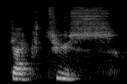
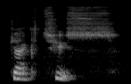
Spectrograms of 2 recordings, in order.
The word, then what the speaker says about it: cactus: Next one, un cactus. And this one is pronounced a bit differently because you're not supposed to say to pronounce the S at the end, but in this case we do. Un cactus.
